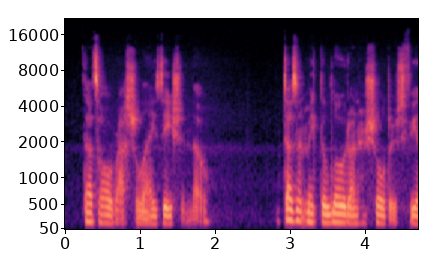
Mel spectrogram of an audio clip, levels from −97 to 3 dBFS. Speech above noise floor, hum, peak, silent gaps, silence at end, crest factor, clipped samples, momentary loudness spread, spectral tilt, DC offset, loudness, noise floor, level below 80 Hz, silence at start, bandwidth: 46 dB; none; 0 dBFS; none; 0 s; 20 dB; under 0.1%; 11 LU; -3.5 dB/octave; under 0.1%; -19 LUFS; -65 dBFS; -72 dBFS; 0.25 s; 14.5 kHz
